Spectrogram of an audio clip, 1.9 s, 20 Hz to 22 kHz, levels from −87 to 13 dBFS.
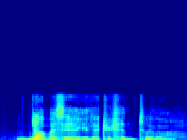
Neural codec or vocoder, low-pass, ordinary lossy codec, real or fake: codec, 16 kHz, 1 kbps, FreqCodec, larger model; 7.2 kHz; none; fake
